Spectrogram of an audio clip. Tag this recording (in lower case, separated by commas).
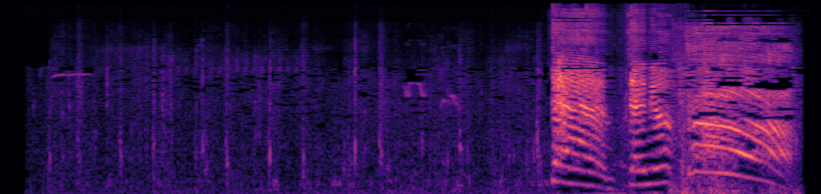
outside, rural or natural, speech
